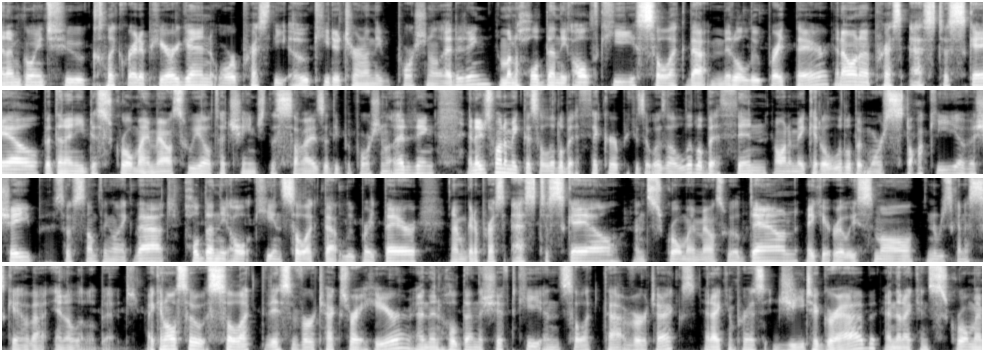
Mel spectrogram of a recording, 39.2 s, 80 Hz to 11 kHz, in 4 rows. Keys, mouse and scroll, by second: 2.6 o, 6.3 alt+right click, 7.0 scroll down 1, 7.3 middle click, 8.0 s, 19.2 middle click, 19.2-19.6 scroll down 5, 19.6 middle click, 20.2 s, 20.7 middle click, 21.4-22.3 scroll up 5, 22.3 alt+right click, 22.6 middle click, 22.7 scroll up 3, 23.3 s, 29.8-32.0 middle drag, 32.0 right click, 32.2-35.2 middle drag, 35.2 shift+right click, 35.4 scroll down 2, 35.6-36.7 middle drag, 36.7 g.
